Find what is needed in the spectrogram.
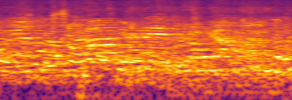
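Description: Several children talking over one another at once: busy, overlapping chatter with no single voice standing out.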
